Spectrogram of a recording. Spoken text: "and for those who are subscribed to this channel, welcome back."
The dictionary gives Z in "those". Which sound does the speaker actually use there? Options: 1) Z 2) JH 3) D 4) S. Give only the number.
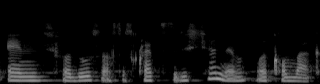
4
